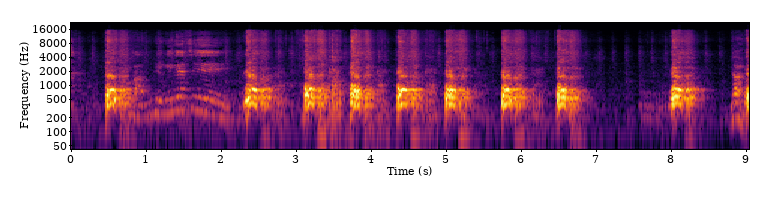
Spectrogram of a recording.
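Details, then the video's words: Angry pet Rottweiler giving a run of loud, harsh barks about every half second to second, with a short whining rise near the start and a woman's voice in the background. "Lucky ko itna gussa kyon"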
